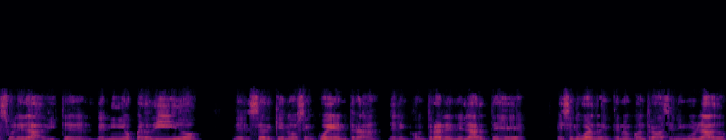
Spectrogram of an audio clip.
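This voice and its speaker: A man with an Argentine accent, fairly low in pitch, at a moderate pace. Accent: Rioplatense Argentine Spanish. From Argentina, Rosario. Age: 60s. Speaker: actor and playwright. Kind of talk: interview. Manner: halting.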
